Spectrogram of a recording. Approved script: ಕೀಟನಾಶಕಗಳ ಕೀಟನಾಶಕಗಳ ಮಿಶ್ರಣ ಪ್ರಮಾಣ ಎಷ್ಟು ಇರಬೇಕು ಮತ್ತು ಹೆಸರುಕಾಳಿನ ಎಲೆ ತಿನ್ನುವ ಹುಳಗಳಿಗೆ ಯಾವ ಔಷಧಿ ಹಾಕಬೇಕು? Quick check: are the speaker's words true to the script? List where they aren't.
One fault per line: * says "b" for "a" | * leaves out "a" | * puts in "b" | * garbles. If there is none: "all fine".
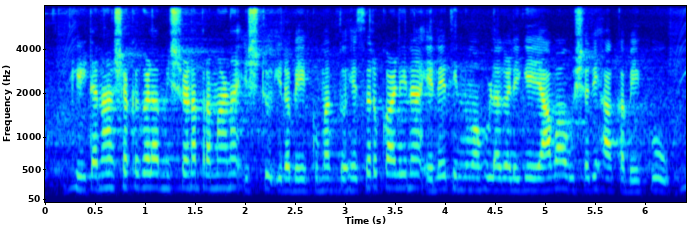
* leaves out "ಕೀಟನಾಶಕಗಳ"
